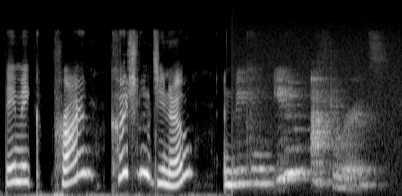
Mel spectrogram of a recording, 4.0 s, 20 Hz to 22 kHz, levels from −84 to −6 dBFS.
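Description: From 2.32 s the speech turns abruptly roomy and bass-light, about 5 dB quieter, likely a switch to a distant microphone; the waveform steps down.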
